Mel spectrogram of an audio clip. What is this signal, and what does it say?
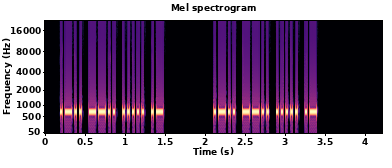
Morse code, heard as a keyed tone, about 40 wpm, 700 Hz. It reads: LZ5A LZ5A
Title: DXCC-100 Call Signs - 4 Characters - Repeated 2x - 40wpm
